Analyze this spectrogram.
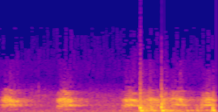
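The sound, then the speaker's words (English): A dog, called a war dog, barks in a tense confrontation, giving a few loud, harsh bursts with sharp cracks among them over steady background noise. “Get away, dog! Don't you come near me!”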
